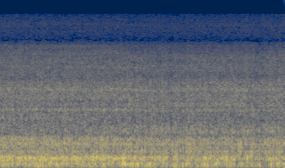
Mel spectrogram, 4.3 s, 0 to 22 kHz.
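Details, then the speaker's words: Hyundai Venue BS6 three-cylinder petrol with check engine light on and engine not revving past 3,000 rpm: rough, lumpy idle with uneven low thrum; scan showed one cylinder dead, found to be cylinder three. "Scan போட்டு பார்த்தோம் Mona cylinder work ஆகல ஆனா double part காட்டுக்குது"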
